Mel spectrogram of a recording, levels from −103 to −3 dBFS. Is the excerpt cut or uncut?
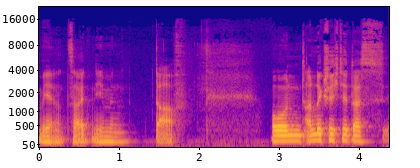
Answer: cut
